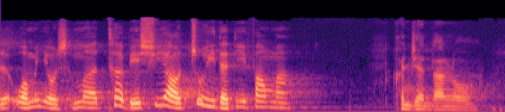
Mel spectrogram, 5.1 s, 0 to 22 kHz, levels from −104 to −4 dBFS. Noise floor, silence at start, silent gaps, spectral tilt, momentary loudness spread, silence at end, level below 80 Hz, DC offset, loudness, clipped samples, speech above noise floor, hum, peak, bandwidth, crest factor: -60 dBFS; 0 s; none; -5.5 dB/octave; 13 LU; 0.1 s; -70 dBFS; 0.1%; -23 LUFS; under 0.1%; 38 dB; none; -4 dBFS; 11.5 kHz; 20 dB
